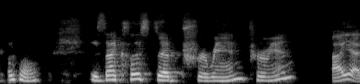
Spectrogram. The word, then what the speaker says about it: Prahran: Am I saying it right? Pran. Is it Pran? Pran, yeah. Pran? I can't even say it. I mean, I'm not a true Melbournean, but yeah, I think it's Pran.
